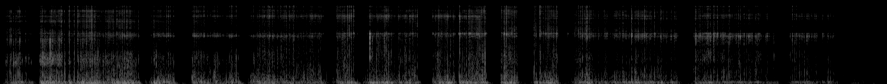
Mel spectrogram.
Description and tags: smaller Stone scratching over rock (close up), from left to right, H6
This sound was recorded with a Zoom H6 at 41 khz / 16 bit.
I used the MS-Mic.
Due to the MS-Mic (i guess) there is a phasing problem wich can be heard :(
arenite, close-up, rock, sandstone, scraping, scratching, small-stone, stone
